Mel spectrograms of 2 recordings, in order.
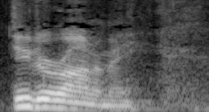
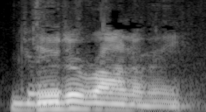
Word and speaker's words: Deuteronomy: Deuteronomy. Deuteronomy.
